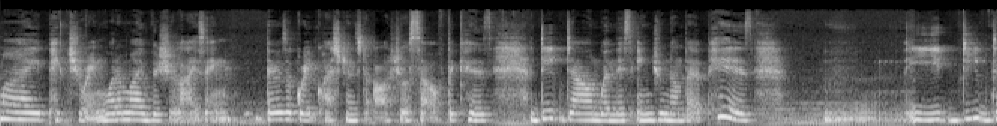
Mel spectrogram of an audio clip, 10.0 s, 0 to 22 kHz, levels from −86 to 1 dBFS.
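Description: Gain pumping runs through the whole clip. The level swings by around 10 dB as it breathes up and down. Loud and quiet parts sit unnaturally close together, so the sound feels squashed. The likely cause is input gain set far too high, with a fast limiter or compressor clamping down on each peak and releasing between them.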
